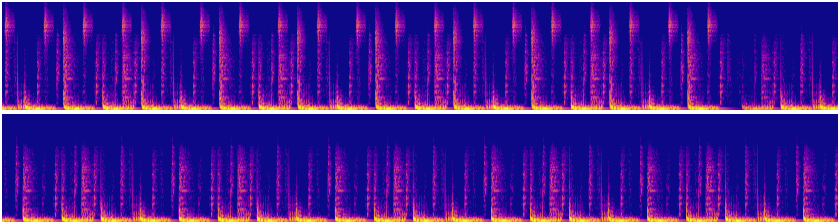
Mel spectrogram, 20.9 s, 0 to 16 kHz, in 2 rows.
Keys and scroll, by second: 0.8 super+z, 3.3 d, 10.9 d.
